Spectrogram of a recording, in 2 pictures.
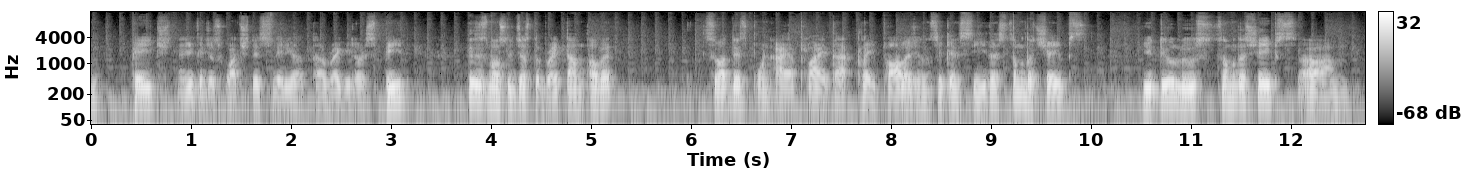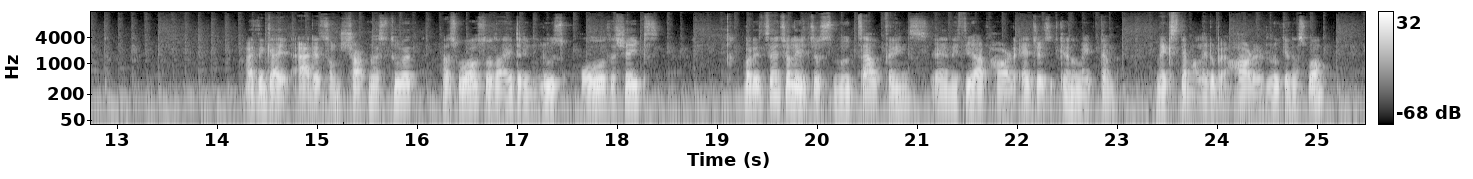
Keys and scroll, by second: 2.5 b, 22.7 x.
